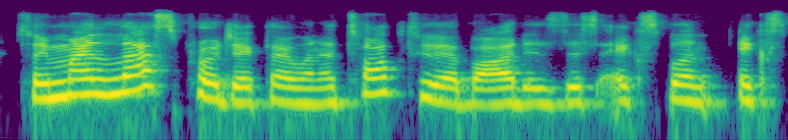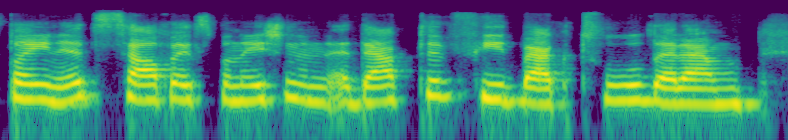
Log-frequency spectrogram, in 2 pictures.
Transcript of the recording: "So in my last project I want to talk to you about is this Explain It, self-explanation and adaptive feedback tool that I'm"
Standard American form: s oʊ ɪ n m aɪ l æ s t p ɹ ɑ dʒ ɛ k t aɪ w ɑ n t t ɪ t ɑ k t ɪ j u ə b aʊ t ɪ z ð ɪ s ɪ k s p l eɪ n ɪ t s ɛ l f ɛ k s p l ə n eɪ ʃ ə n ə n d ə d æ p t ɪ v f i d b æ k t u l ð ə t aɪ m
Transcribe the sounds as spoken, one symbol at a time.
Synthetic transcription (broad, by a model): s oʊ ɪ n m aɪ l æ s t p ɹ ɑ dʒ ɛ k t aɪ w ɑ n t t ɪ t ɑ k t ɪ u ə b aʊ t ɪ z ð ɪ s ɪ k s p l eɪ n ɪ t s ɛ l f ɛ k s p l ə n eɪ ʃ ə n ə n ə d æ p t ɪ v f i d b æ k t u l ð ə t aɪ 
